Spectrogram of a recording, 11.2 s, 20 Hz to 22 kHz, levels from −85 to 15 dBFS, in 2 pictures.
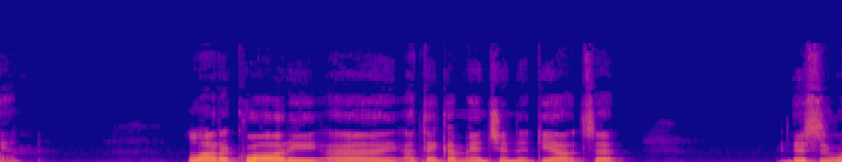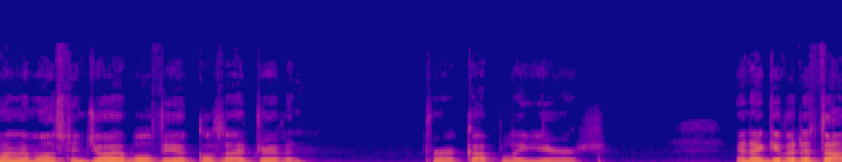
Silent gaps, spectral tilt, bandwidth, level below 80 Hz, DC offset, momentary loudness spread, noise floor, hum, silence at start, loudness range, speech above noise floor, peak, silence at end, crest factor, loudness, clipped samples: none; -6.5 dB/octave; 16 kHz; -64 dBFS; under 0.1%; 13 LU; -70 dBFS; none; 0 s; 8 LU; 47 dB; -6 dBFS; 0 s; 20 dB; -24 LUFS; under 0.1%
